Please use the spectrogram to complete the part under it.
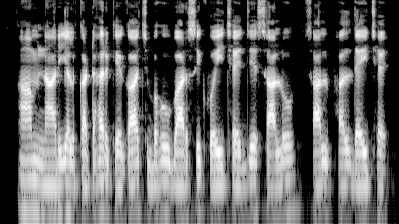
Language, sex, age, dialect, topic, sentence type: Maithili, male, 25-30, Eastern / Thethi, agriculture, statement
